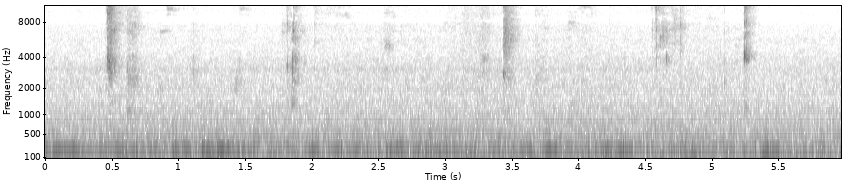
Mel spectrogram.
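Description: A person chewing tough, butter-toasted French bread: faint, scattered small moist clicks and crunches from the mouth, over a steady low hum.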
